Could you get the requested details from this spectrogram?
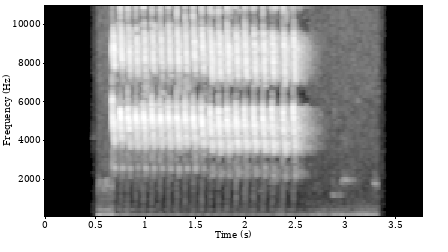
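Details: An Oriental white-eye sings a long, persistent song that suits tutoring magpie-robins. It delivers a rapid, even, very high buzzy trill of about twenty pulses over two seconds, which fades into a softer twitter.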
